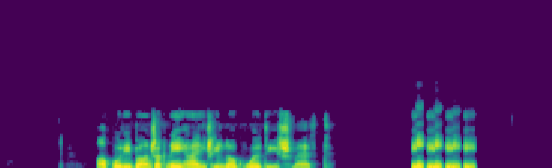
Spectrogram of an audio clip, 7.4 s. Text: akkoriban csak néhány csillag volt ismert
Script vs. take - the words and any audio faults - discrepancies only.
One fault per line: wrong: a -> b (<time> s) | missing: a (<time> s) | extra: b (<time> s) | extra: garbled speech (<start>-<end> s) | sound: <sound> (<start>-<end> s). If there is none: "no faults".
sound: laugh (5.5-6.3 s)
